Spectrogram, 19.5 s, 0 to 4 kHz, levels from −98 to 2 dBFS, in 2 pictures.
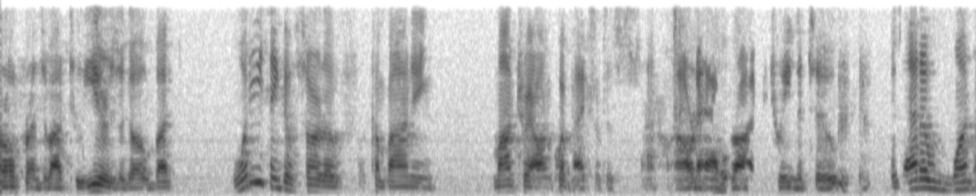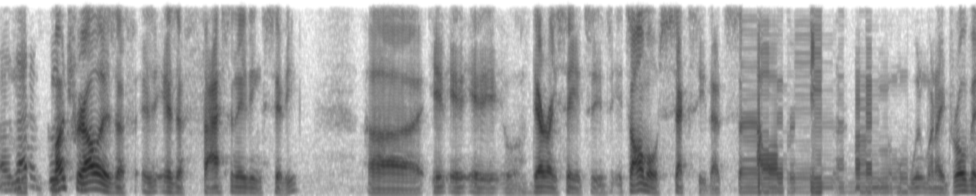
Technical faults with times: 4.78-6.28 robotic sound from repeated short buffers
7.17-7.76 speech suppressed in double talk
8.78-9.10 speech suppressed in double talk
9.91-10.27 robotic sound from repeated short buffers
12.37-12.44 echo leak
17.18-18.83 robotic sound from repeated short buffers

